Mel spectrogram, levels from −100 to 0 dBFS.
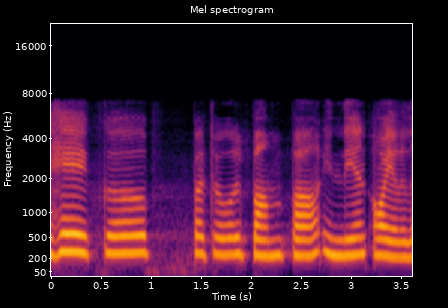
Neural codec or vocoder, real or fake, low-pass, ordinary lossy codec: codec, 16 kHz in and 24 kHz out, 0.9 kbps, LongCat-Audio-Codec, four codebook decoder; fake; 7.2 kHz; none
